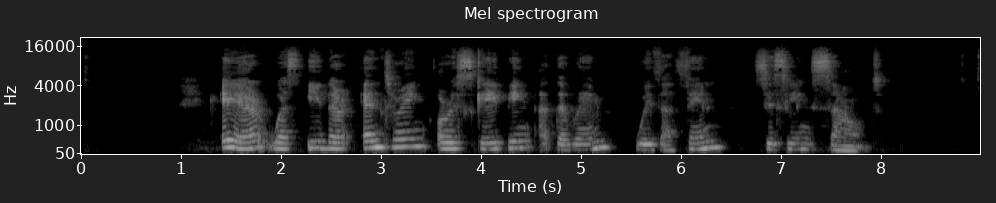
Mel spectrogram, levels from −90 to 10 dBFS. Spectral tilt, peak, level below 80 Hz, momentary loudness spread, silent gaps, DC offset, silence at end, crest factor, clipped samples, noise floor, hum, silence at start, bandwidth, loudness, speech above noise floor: -3.5 dB/octave; -20 dBFS; -80 dBFS; 11 LU; none; under 0.1%; 1 s; 20 dB; under 0.1%; under -90 dBFS; none; 1.05 s; 15.5 kHz; -38 LUFS; over 52 dB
